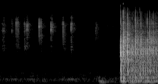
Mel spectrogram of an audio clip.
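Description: Two additional dice are rolled during a tabletop role-playing game, rattling in a quick series of sharp clicks, a brief pause, then a louder burst as they tumble and clatter across a hard surface, landing on an 8 and a 9.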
